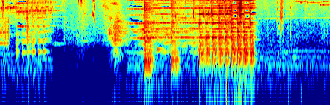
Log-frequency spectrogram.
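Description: A film soundtrack played back at high speed, so its music and sounds come out raised in pitch as quick, chirpy tones. There are short breaks about a second in and again near the end.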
